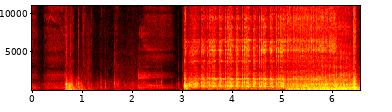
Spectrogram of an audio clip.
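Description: A generator engine being started: a few clicks and a knock, then about halfway through it catches at once and runs steadily, growing louder near the end.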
